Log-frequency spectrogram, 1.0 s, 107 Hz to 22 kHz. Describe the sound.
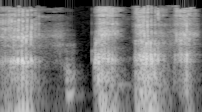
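On the Sok FM 104.8 Morning Show, a voice mimics someone snoring in bed after falling asleep first, with three loud, raspy snorting bursts in a steady rhythm, each a rough nasal rattle separated by brief pauses.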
